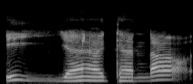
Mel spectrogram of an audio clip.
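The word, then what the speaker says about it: إِيَّاكَ: তিন চার নাম্বার আয়াত ইয়াকা চাপ দিয়ে বলতে হবে শক্ত করে এখানে না শক্ত করে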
